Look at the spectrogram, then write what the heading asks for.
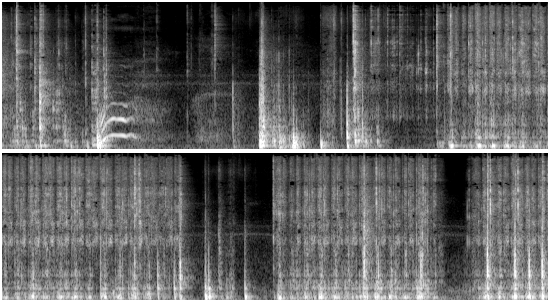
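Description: A kitchen knife chopping and scraping carrots on a wooden cutting board, a rapid run of knocks and scrapes with a couple of short pauses.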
